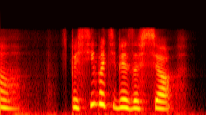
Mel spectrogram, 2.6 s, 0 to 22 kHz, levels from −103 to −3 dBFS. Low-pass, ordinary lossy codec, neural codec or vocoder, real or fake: none; none; codec, 16 kHz, about 1 kbps, DyCAST, with the encoder's durations; fake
